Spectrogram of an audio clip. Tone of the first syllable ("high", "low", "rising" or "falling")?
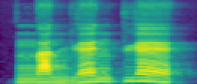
low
